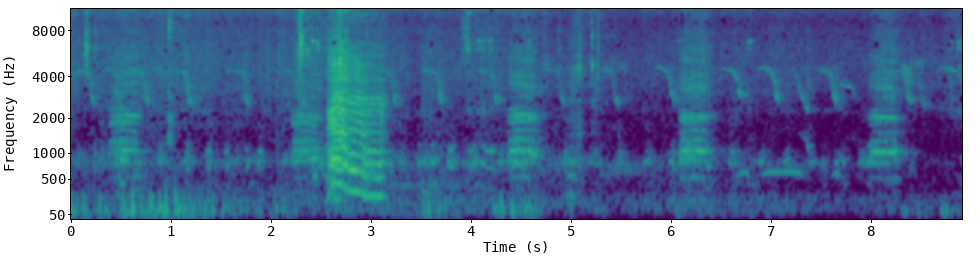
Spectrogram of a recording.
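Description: Chickens clucking in short repeated calls, with one louder call about two and a half seconds in that falls in pitch, and faint high chirps between them.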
